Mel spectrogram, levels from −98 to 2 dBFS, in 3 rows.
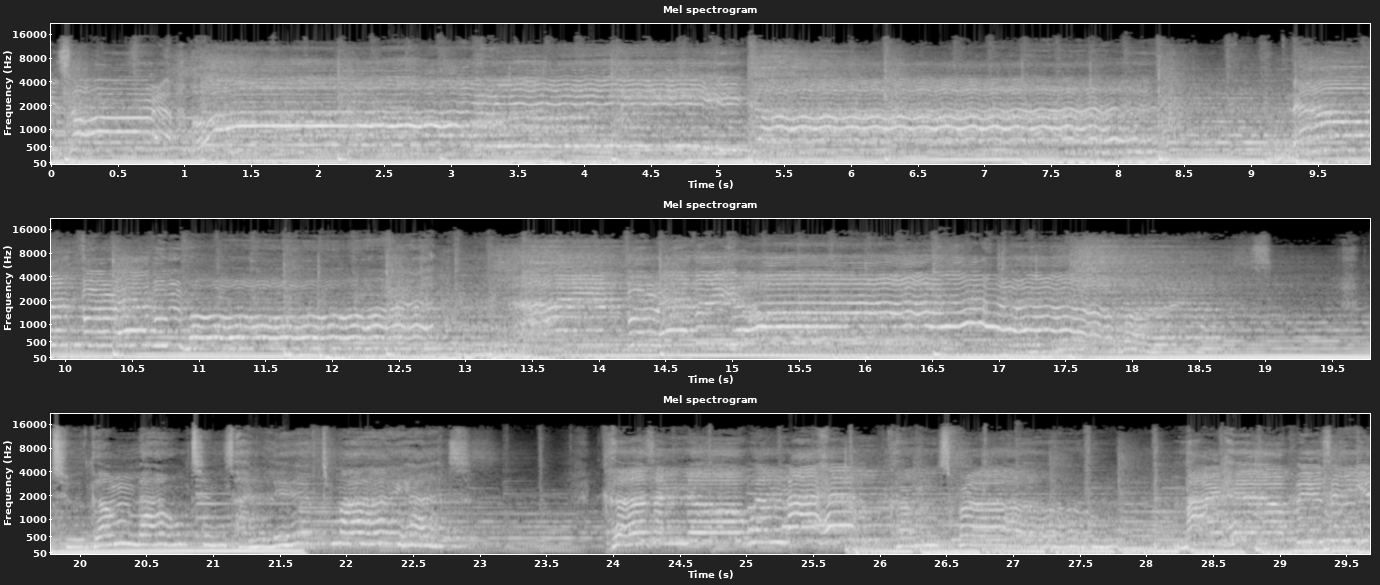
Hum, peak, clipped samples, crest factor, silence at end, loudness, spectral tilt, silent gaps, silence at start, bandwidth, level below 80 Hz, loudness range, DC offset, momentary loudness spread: none; 0 dBFS; 0.2%; 8 dB; 0 s; -9 LUFS; -4.5 dB/octave; none; 0 s; 16 kHz; -14 dBFS; 3 LU; under 0.1%; 4 LU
